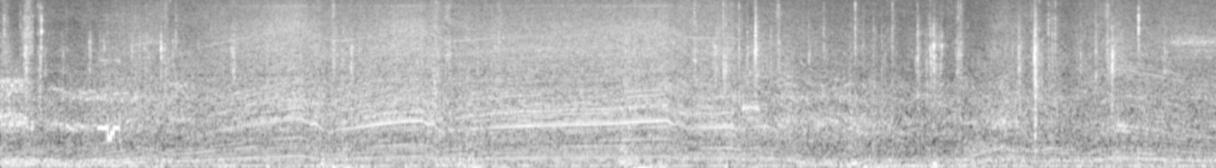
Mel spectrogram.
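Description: Car engine in the GTA roleplay game revving and accelerating through repeated gear shifts, rising and falling harmonic whine under a steady tone, continuous and moderately loud with no talk.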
